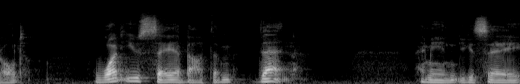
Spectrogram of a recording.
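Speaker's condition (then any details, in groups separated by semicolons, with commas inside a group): No condition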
